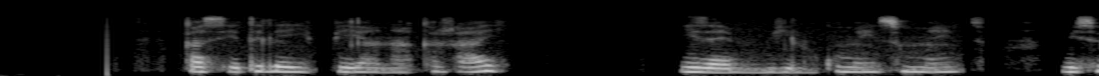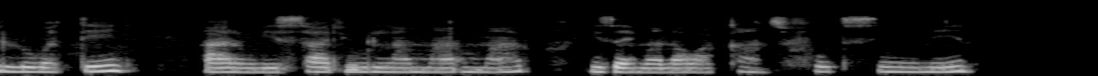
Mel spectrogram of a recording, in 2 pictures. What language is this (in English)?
Malagasy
